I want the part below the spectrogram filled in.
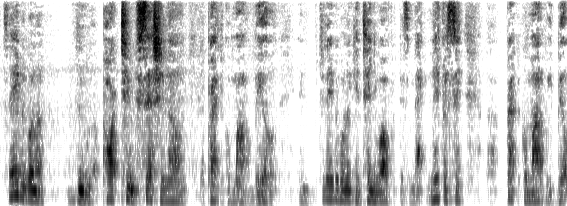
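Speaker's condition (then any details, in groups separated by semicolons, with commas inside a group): No condition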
